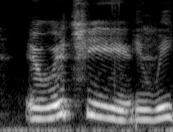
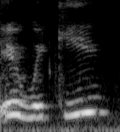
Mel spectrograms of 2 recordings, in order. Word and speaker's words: IWICCI: Welcome back to Witchi or Damn it Witchi. You're right. I just like Wiki.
